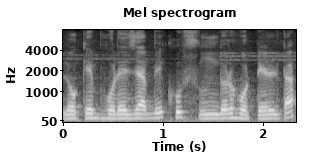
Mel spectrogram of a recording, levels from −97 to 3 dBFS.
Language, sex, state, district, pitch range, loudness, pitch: Bengali, male, West Bengal, Dakshin Dinajpur, 130-145 Hz, -15 LUFS, 135 Hz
